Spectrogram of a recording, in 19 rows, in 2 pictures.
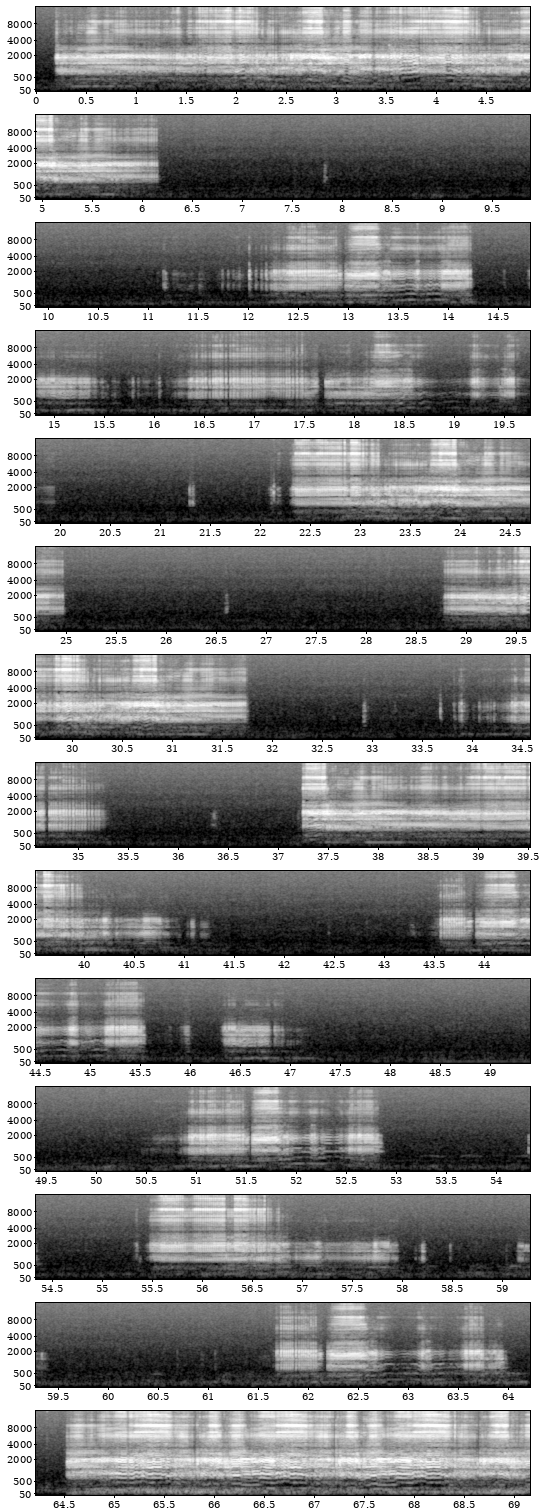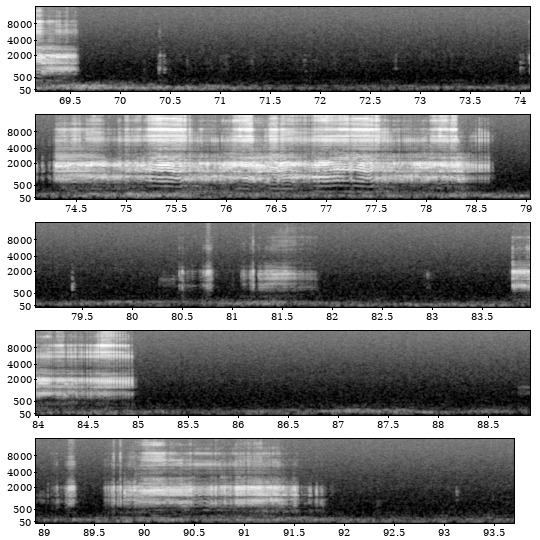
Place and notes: A strange water meter. Nobody's using water, but the counter makes roundtrips, a little +1, a little -1, and... +1, -1, +1, -1...... and again again again... This makes curious sounds !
